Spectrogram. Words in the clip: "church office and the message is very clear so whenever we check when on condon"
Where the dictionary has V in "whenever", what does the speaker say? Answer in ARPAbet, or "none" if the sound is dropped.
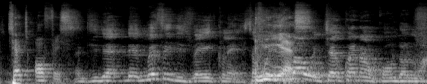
W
